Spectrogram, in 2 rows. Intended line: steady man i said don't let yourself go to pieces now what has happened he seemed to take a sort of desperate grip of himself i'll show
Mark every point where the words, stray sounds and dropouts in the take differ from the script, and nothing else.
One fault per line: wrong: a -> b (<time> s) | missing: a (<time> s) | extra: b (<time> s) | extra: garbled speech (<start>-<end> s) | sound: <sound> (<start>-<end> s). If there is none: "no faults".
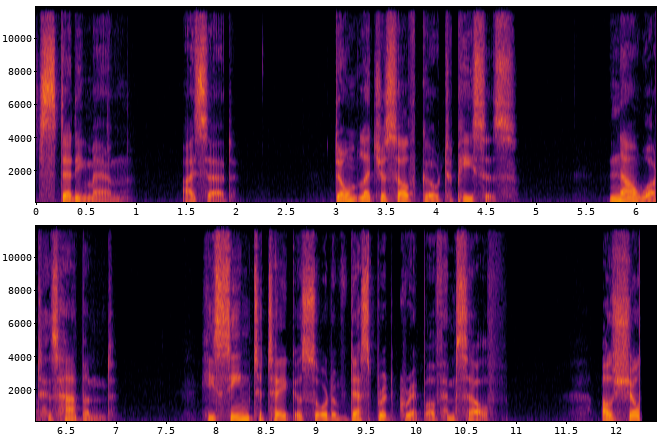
no faults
